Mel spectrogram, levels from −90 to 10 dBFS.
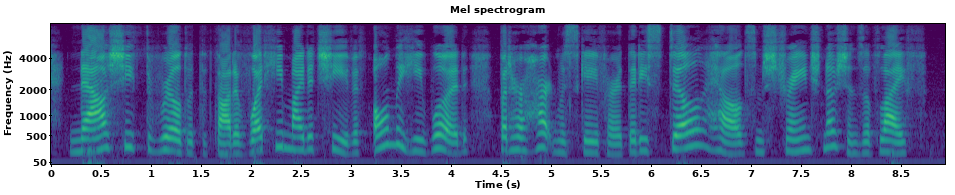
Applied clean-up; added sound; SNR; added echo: none; none; none; none.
